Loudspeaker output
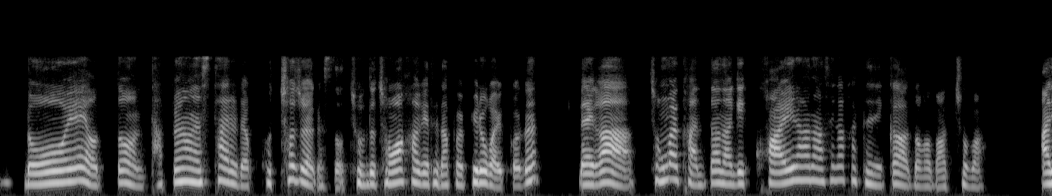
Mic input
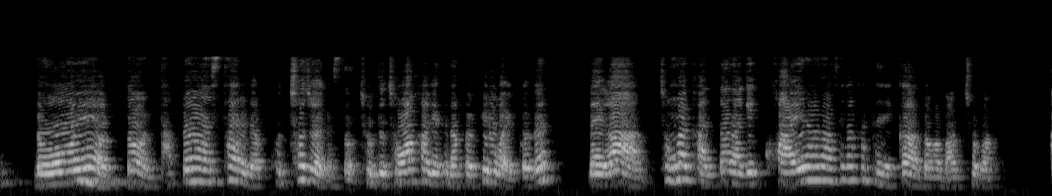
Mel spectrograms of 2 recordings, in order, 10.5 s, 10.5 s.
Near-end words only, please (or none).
음.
